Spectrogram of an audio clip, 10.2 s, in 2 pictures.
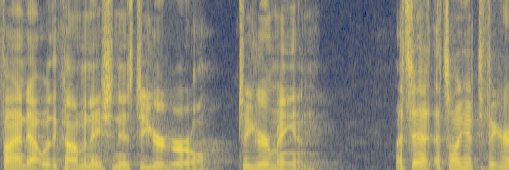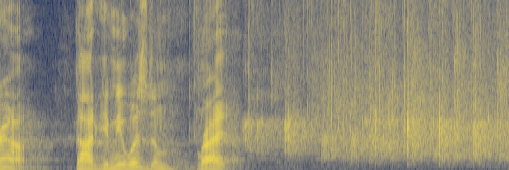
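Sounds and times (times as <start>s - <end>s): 
speech: 0.0s - 3.2s, 4.0s - 7.5s
church congregation giving weak clapping: 6.5s - 10.1s.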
